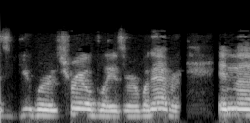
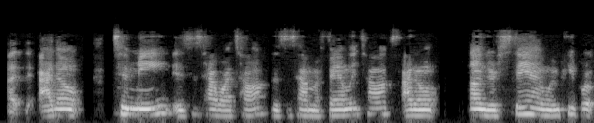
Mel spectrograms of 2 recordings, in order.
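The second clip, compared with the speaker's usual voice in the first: ordinary talk, nothing marked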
